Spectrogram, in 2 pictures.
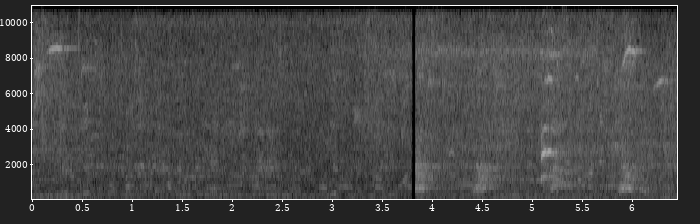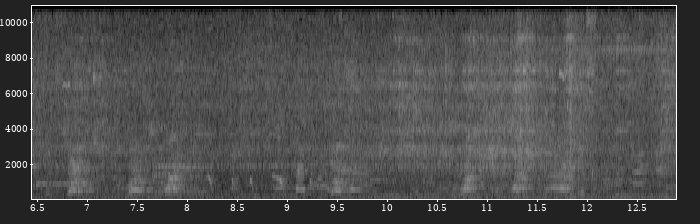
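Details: Dachshund with a rabbit giving a run of short, high yipping barks, irregular and roughly once a second from about four seconds on, over a steady low rumble and broad background noise.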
